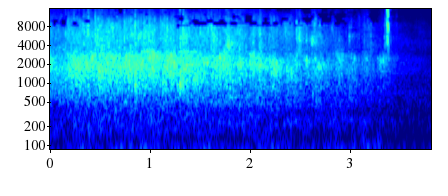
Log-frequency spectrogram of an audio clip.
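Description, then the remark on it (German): An audience claps steadily, a dense wash of many hands applauding at fairly loud volume, then thinning out and fading toward the end. No voices are heard. “Kann man da zwischendurch einfach mal so klatschen.”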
